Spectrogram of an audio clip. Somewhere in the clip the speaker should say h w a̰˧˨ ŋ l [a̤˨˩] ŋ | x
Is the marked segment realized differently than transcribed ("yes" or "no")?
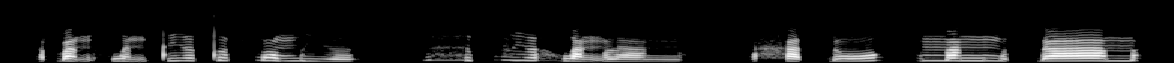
no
